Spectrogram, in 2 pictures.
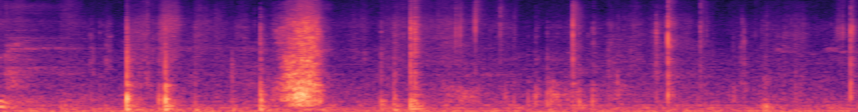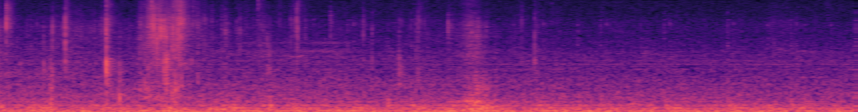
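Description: Trading cards and card packaging being handled: cards slid and rubbed against each other and the table, with a few light taps and a louder scraping rustle about two seconds in, and a smaller one around six seconds.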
